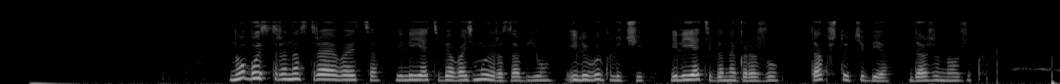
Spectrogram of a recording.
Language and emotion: Russian, neutral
